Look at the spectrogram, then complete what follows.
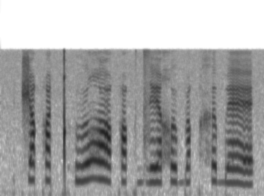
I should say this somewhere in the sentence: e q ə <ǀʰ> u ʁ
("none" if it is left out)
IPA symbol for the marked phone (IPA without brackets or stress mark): ǃʰ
